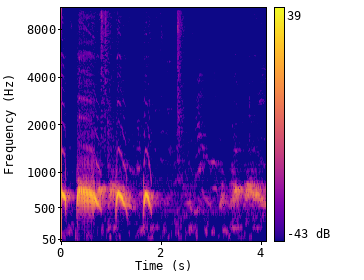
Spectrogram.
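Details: Spotted dove used as a lure to make doves call. A loud drawn-out coo is followed by two shorter, clipped coos, then softer trailing cooing notes.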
